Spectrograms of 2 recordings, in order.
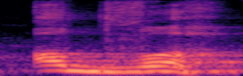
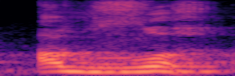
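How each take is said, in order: The two takes are said the same way.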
